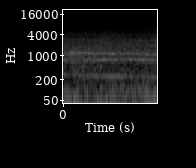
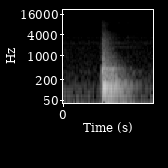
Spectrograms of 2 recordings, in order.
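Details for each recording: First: Tesla Model 3, parked and plugged in during an over-the-air update with ventilation off: faint steady high whine with thin drifting tones from the drive motors. Cause unknown; owner wonders if motors such as the wipers are resetting. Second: Tesla Model 3 during an over-the-air software update, parked, screen showing "updating electronic control units" in the battery: one sharp deep thump out of silence, dying within half a second, the battery contactors closing, normal during an update.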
